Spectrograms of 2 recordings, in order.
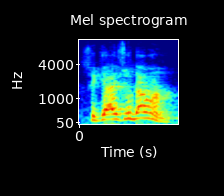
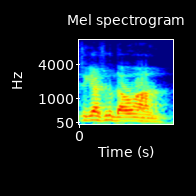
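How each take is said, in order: First: The speaker's own accent, with a short final vowel. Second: The other accent, with a long final vowel.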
